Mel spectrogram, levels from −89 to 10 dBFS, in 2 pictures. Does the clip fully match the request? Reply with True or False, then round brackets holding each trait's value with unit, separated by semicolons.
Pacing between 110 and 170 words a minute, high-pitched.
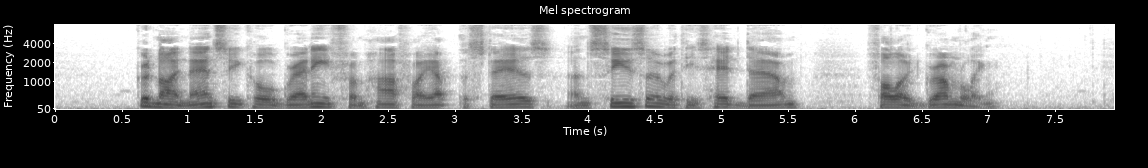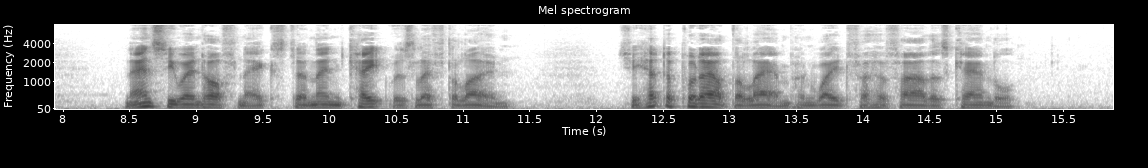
False (160 wpm; 95 Hz)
